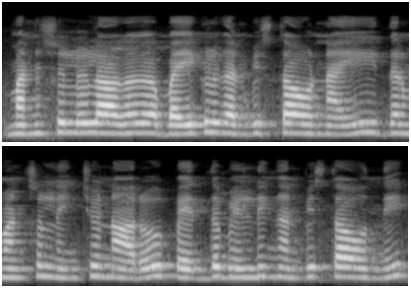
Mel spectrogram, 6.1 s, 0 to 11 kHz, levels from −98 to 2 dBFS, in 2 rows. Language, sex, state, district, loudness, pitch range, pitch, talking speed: Telugu, female, Andhra Pradesh, Sri Satya Sai, -18 LUFS, 210-230 Hz, 220 Hz, 120 wpm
